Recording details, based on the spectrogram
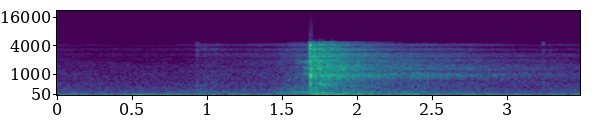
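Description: A golf club strikes the ball during a trajectory practice shot, a single sharp impact crack standing out clearly above faint background noise, followed by a brief fading tail.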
